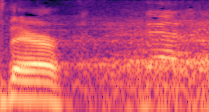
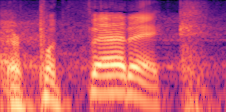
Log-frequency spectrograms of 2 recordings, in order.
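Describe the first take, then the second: First: Said in the usual way. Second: Slow, scornful They're pathetic; with disdain. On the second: Shown as a demonstration. Preacher showing the crowd how to say it, full of disdain. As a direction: drag out pathetic with contempt. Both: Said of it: "say it with disdain".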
